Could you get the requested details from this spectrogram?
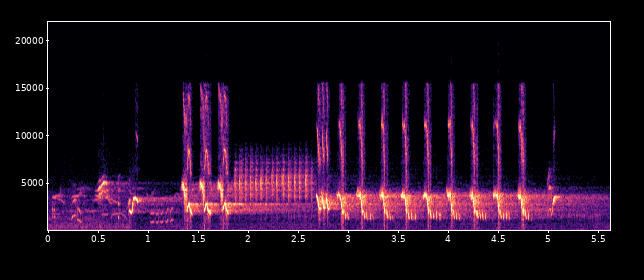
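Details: Mugimaki flycatcher song used to tutor songbirds: scattered notes, a buzzy trill, then a steady series of about a dozen sharp repeated chirps, roughly four per second.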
